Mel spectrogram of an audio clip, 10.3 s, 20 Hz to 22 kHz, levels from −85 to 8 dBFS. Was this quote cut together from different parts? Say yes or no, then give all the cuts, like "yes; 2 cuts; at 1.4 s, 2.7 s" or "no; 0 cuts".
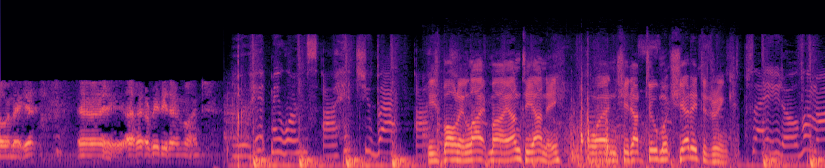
no; 0 cuts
